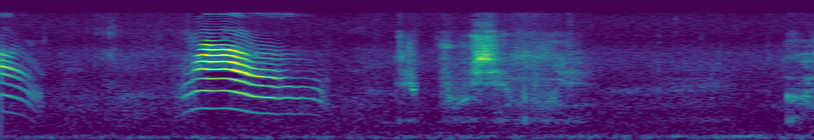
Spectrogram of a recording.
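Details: Hungry abandoned kitten rescued from a box gives one clear, bright meow with a brief fainter cry before it, followed by handling noises and a woman talking quietly.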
